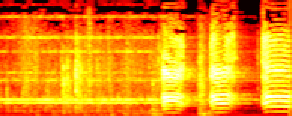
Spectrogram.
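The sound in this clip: A telephone rings with a fairly loud electronic tone, a steady ring followed by a few short, sharper bursts.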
